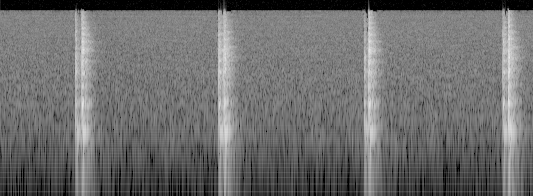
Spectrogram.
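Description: Drumsticks striking a practice pad in four evenly spaced flams, about one a second: in each, the low stick's quiet grace note lands just ahead of the high stick's accented down stroke.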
